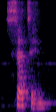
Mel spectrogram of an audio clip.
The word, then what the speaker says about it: setting: Question 42, center, people, setting, concern. Center, the stress is placed on the first syllable. People, the stress is placed on the first syllable. Setting, the stress is placed on the first syllable, but concern, the stress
